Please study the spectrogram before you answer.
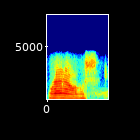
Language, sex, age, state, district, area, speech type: Bengali, female, 30-45, West Bengal, Darjeeling, urban, conversation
